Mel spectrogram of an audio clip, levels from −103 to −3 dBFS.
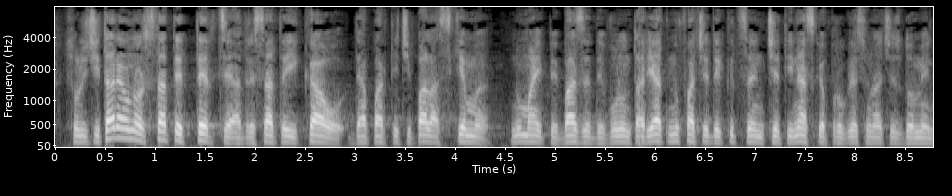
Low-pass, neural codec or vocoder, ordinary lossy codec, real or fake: none; none; none; real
